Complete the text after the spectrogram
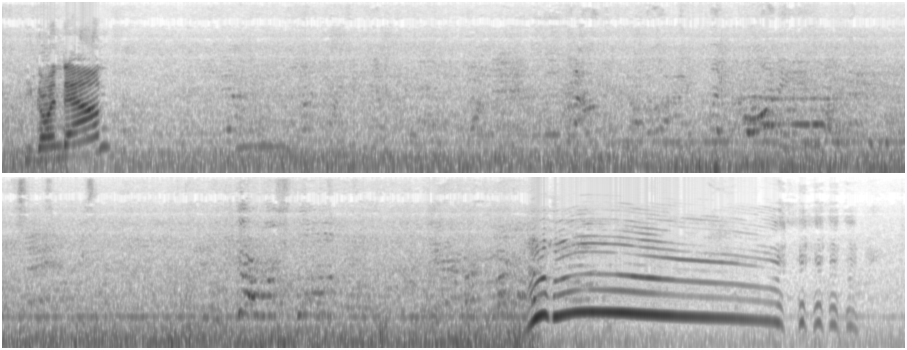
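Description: A young child squeals with delight, close by.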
